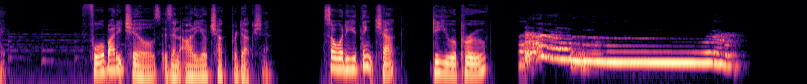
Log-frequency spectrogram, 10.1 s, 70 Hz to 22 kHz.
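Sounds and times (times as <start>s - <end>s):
dog howling: 6.5s - 9.4s.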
